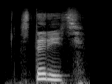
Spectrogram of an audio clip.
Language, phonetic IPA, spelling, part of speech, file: Russian, [stɐˈrʲetʲ], стареть, verb, Ru-стареть.ogg
- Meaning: 1. to grow old, to age, to advance in age 2. to become out of date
